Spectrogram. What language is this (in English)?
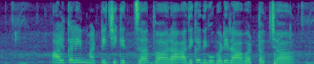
Telugu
